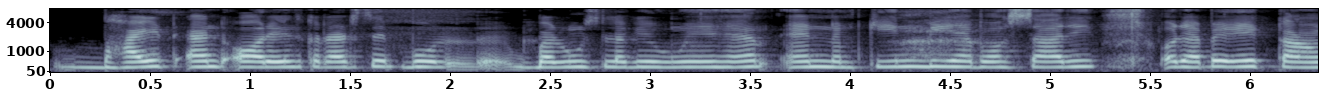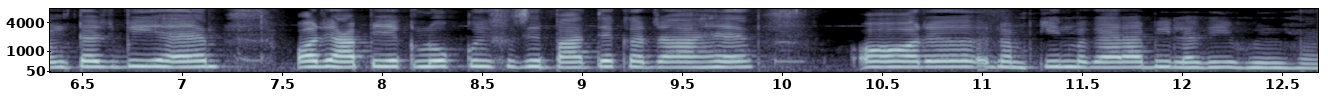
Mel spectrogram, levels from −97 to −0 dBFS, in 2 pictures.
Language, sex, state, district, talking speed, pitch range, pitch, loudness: Hindi, male, Chhattisgarh, Rajnandgaon, 195 wpm, 255-275 Hz, 260 Hz, -23 LUFS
